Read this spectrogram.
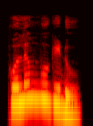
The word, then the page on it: ಪೊಲಂಬುಗೆಡು: Kannada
